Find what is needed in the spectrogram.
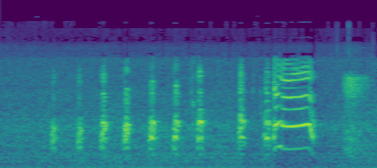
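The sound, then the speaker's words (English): Chickens running around a hotel room cluck in a quick series of short, evenly spaced calls, then one lets out a longer, harmonic crowing squawk, with no talking. “They're in the room right now and they're running around.”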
